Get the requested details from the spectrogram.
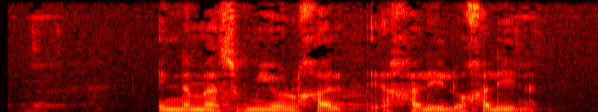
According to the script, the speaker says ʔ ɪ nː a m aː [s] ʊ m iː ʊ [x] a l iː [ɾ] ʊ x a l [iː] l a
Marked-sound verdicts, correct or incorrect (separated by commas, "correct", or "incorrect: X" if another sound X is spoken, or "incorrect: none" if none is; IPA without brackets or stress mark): correct, correct, incorrect: l, correct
